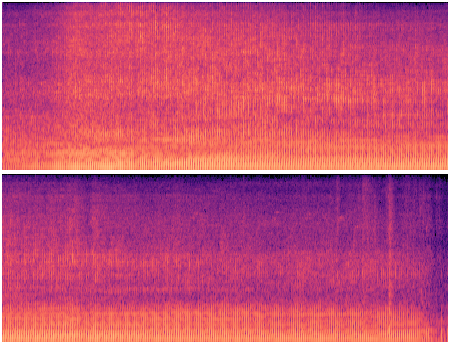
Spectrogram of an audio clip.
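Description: A boat's engine runs past on a canal beside a large coconut plantation. The steady drone swells in, holds loud and close for several seconds, then slowly fades.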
